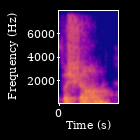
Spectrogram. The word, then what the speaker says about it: Bachand: fascinating i'm excited to introduce you to brian bashan and uh his name can look and and i guess be pronounced a number of ways but the proper pronunciation is bashon would you help me welcome brian to the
